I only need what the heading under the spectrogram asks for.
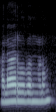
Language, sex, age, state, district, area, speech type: Malayalam, female, 60+, Kerala, Wayanad, rural, spontaneous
